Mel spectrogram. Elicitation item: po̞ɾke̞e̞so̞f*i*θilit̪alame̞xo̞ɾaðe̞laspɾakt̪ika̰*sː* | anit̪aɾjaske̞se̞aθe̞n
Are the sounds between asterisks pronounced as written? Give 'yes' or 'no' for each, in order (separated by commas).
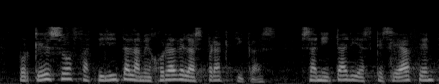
no, yes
